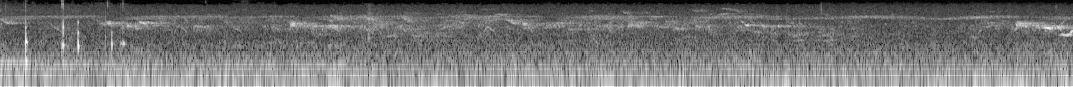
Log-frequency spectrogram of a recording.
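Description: Near silence, with faint high bird chirps and short falling whistles every second or so over a low hiss, and a few soft clicks in the first second.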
